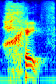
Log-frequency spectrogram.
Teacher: Cheth, you have the throat constricting. You have that glottal stop. And you have that guttural sound that comes through.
